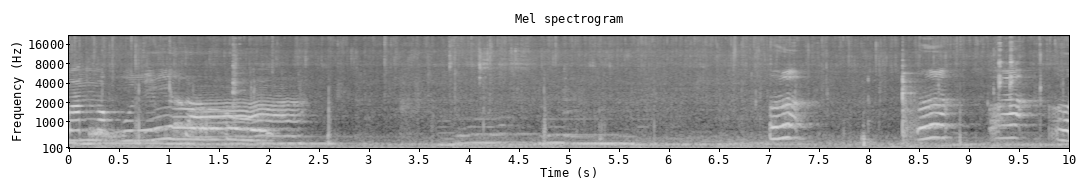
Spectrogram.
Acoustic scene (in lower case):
restaurant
